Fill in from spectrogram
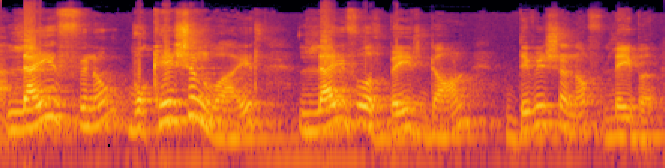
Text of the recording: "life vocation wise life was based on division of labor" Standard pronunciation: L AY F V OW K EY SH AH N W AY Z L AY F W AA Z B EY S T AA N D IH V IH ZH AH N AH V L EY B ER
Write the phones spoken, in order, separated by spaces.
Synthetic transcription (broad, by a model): L AY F V OW K EY SH AH N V AY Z L AY F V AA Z B EY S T AA N D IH V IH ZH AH N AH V L EY B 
